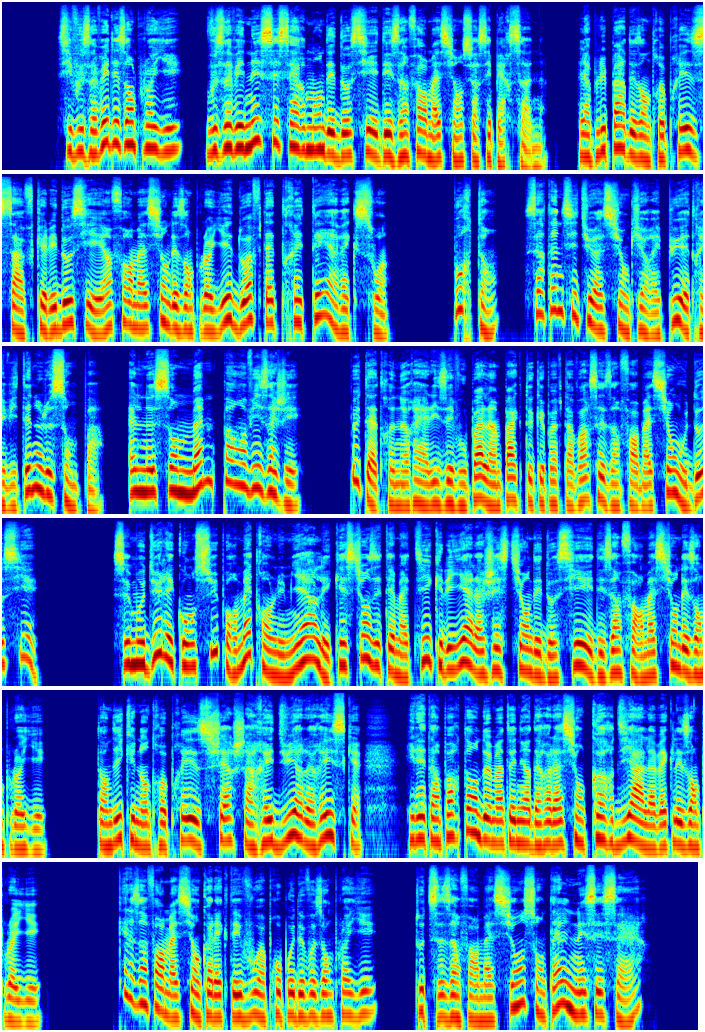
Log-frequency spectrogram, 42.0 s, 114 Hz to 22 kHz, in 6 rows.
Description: She has a Voice that “speaks” to everyone, a Voice that immediately makes people feeling comfortable with, a Voice that brings everyone's attention.
Voice Tags: Reassuring, impactful, cheerful, young and fresh, authoritative, joyful, smart, trustworthy, believable, catchy, playful, educational, serious, neutral, natural, classy, upbeat...
Sprechprobe: eLearning (Muttersprache):
E-Learning IAPP-Protection-Données.mp3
